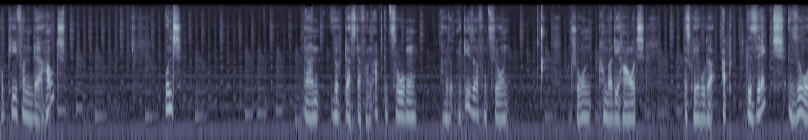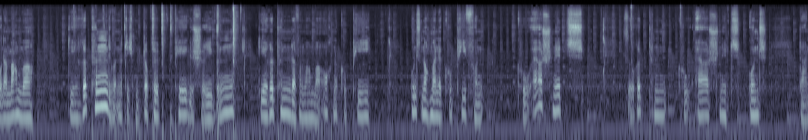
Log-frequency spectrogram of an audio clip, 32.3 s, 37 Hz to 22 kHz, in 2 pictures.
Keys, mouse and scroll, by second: 0.8 click, 1.7 scroll down 2, 2.3 click, 5.6 ctrl+click, 9.1 click, 11.2-12.9 middle drag, 15.9 click, 17.7 F2, 18.4-20.5 typing, 20.8 Return, 22.5 click, 23.3-23.6 scroll down 2, 25.1 click, 27.2 click, 27.8-28.1 scroll down 2, 28.4 click, 29.1 ctrl+click.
